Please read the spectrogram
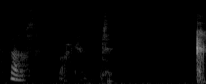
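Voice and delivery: low mutter under the breath. Narrating a roleplay scene, voicing a character reacting at the table, muttered under breath. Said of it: "you just hear under her breath".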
